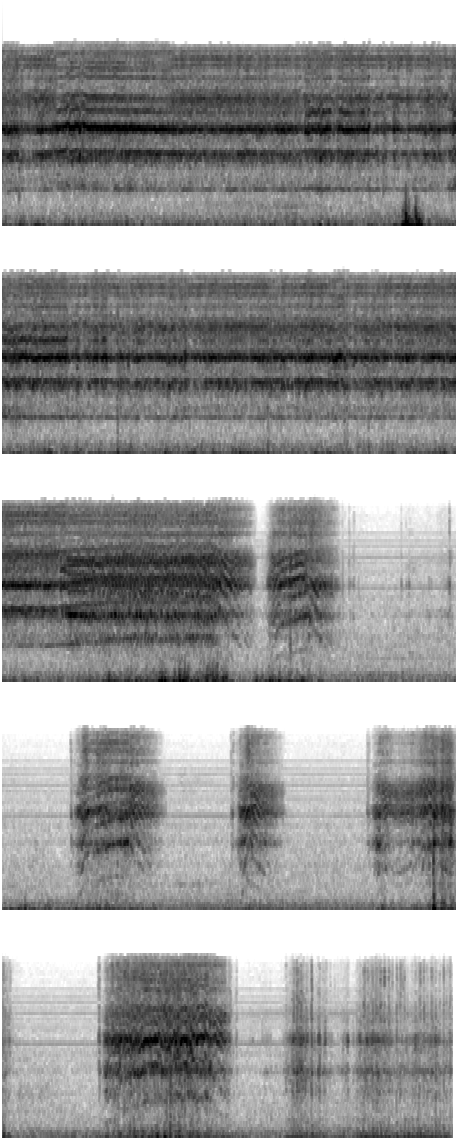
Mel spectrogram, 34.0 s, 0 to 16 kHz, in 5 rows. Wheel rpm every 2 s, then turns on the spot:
160, 160, 160, 160, 160, 160, 160, 160, 100, 20, 20, 40, 10, 0, 60, 50, 20.
18-20 30-34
